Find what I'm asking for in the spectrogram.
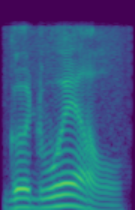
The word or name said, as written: goodwill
